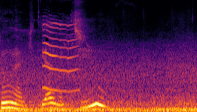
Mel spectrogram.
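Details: Worried stray tuxedo mother cat calling about her kitten while a tabby lurks close by. Three meows come in quick succession: two harmonic, slightly falling cries, then a shorter rising-falling one, over a low mechanical hum.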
